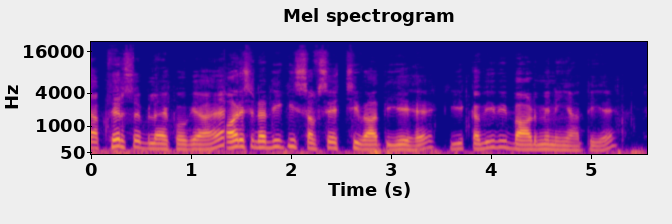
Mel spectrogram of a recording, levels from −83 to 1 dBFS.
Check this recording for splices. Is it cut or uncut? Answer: cut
